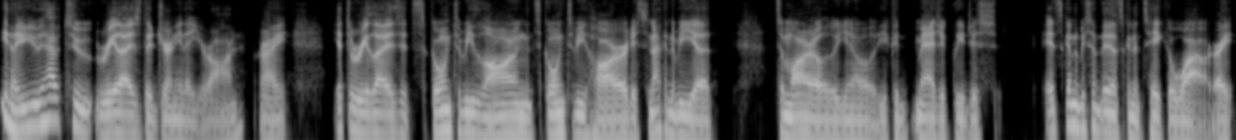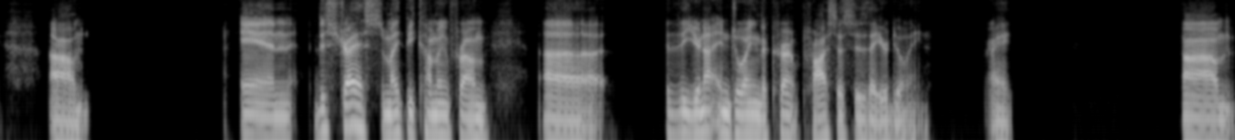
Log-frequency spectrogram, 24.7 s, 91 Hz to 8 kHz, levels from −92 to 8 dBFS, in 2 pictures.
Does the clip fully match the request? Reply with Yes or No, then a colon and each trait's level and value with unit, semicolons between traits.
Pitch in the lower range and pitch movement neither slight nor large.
Yes: very low, 95 Hz; average, 3.2 semitones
